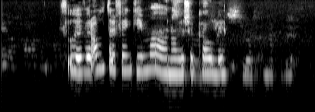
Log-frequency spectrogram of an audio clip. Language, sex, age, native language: Icelandic, female, 15, Icelandic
